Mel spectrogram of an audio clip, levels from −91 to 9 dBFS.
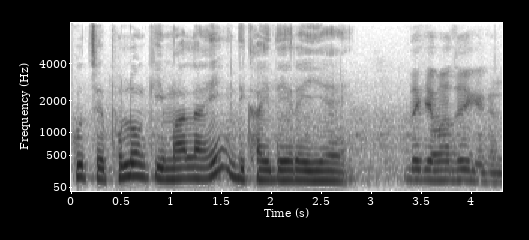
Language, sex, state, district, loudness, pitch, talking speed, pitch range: Hindi, male, Rajasthan, Bikaner, -13 LUFS, 140 Hz, 125 wpm, 130-150 Hz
